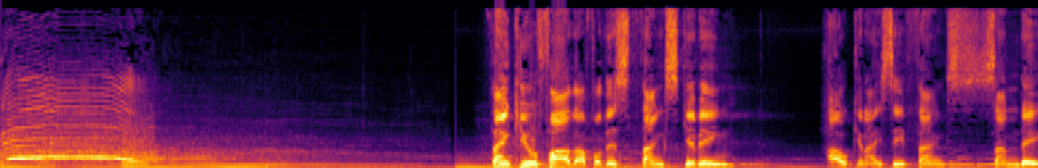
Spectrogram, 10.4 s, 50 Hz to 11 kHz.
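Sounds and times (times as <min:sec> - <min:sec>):
church audience shouting and screaming praise: 0:00.0 - 0:06.3
speech: 0:04.9 - 0:07.4, 0:08.2 - 0:10.3.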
